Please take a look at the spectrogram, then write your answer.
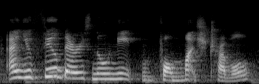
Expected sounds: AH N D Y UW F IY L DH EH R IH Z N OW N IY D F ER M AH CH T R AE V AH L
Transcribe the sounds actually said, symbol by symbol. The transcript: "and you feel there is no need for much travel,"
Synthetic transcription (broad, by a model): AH N Y UW F IY L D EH R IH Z N OW N IY D F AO M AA CH T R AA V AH L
